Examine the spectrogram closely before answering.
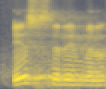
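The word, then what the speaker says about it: اِصْرِمْ: sallallahu alaihi wasallam bersabda, isrimil ahmaq bi kasril hamzah war ra. Ya, isrim bacanya.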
